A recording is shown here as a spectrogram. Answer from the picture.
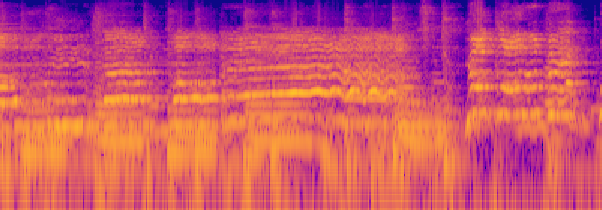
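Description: Live acoustic blues: two acoustic guitars strumming chords under a lead melody from a harmonica and a woman's singing, with a long wavering note near the middle.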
